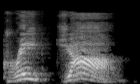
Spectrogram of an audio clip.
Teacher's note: you can hear that my intensity just went way up. I put a pitch to it. My amplitude increased. And even my duration. · My amplitude increased. And even my duration. was longer.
